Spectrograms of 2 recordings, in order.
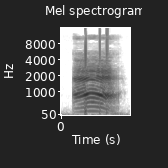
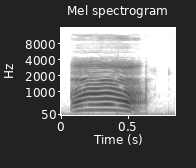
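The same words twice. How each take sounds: First: The scream sounds clear and open. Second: The scream sounds muffled and covered.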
